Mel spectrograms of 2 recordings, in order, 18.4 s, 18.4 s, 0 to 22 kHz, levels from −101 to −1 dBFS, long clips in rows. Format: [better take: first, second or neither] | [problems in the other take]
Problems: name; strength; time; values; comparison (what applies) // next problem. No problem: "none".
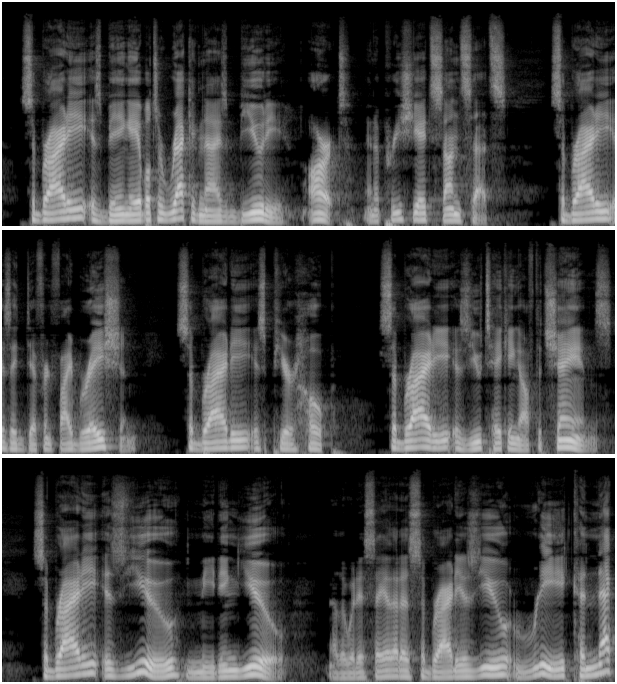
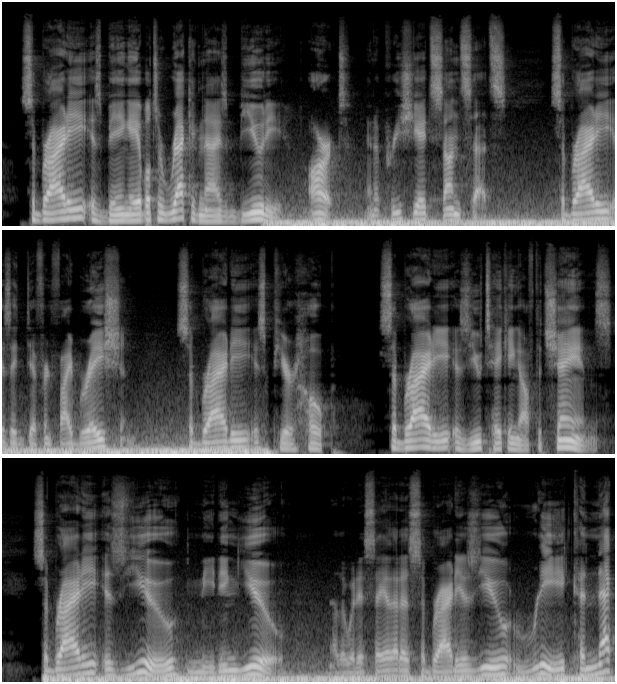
first | low rumble; faint; from 2.5 to 9 s and from 13 s on; 20 dB below the speech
